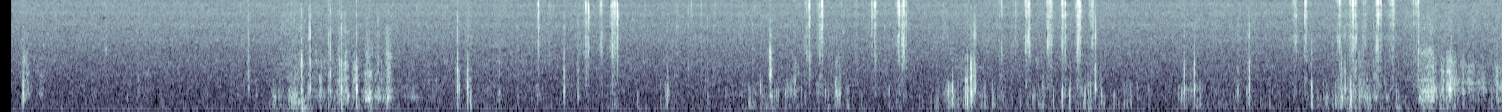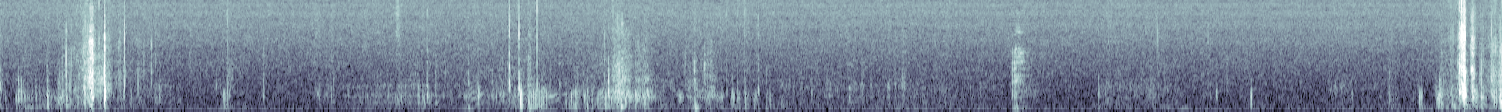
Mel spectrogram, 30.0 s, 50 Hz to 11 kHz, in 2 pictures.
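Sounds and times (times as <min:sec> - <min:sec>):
hamster clicks and scratches: 0:02.8 - 0:11.2, 0:11.8 - 0:16.5.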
